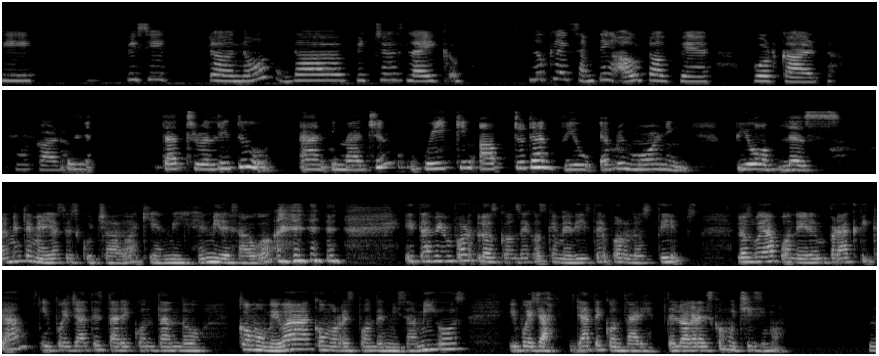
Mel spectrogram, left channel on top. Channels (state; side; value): different; both; correlation 0.00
